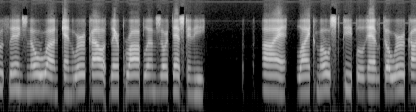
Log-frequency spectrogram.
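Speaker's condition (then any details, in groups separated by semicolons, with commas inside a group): Cerebral palsy; likely from viral encephalitis in infancy, cannot move limbs; onset in infancy, uses word boards; cannot speak, communicates via word boards and facial expressions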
